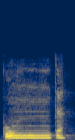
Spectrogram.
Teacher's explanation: الحكم التالي هو حكم الإخفاء في كلمة كنت، النون الساكنة جاء بعدها حرف التاء، الحكم إخفاء، الغنة هنا غنة مرققة، لأن حرف التاء الذي بعد النون حرف مرقق، والغنة تتبع ما بعدها في الترقيق والتفخيم.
